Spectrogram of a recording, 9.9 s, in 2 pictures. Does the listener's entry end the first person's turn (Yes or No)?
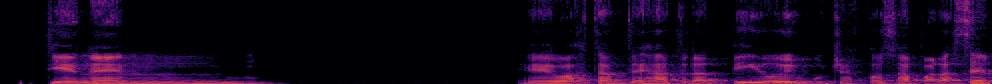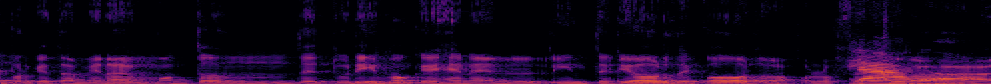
Yes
